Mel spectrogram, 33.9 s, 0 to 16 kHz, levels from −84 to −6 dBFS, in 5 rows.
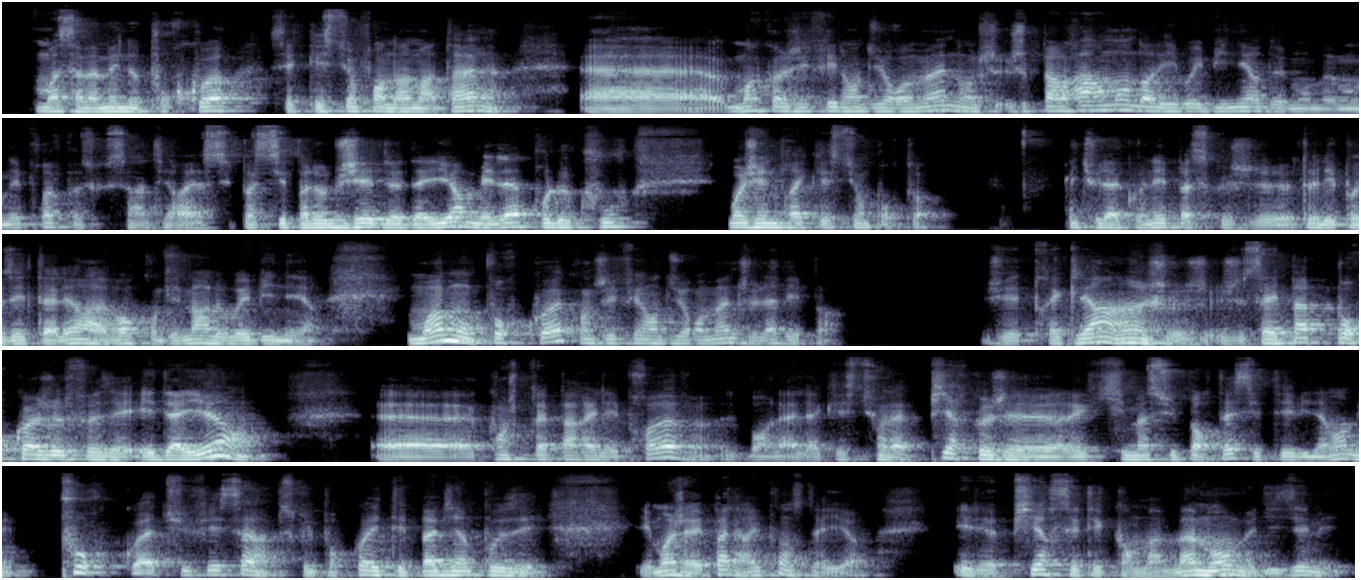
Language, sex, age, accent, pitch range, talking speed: French, male, 30-49, French, 105-130 Hz, 250 wpm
